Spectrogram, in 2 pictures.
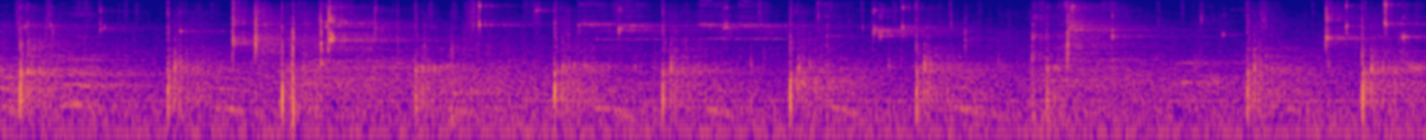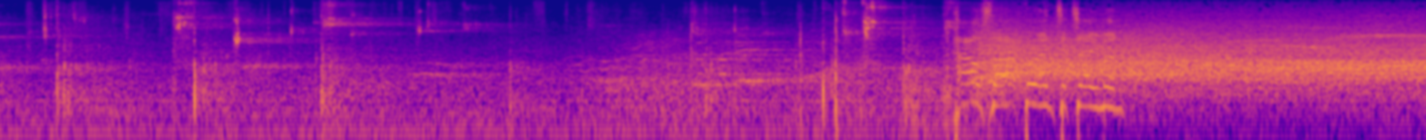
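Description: Tennis rally on an indoor hard court: racket strikes and ball bounces at a steady rally pace, with sneaker squeaks among them, for about twenty-four seconds. Then the crowd breaks into loud applause and cheering that runs on.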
